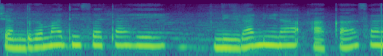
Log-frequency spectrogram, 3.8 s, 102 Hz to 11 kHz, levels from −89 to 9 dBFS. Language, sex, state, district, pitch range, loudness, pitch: Marathi, female, Maharashtra, Gondia, 220-260 Hz, -14 LUFS, 250 Hz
